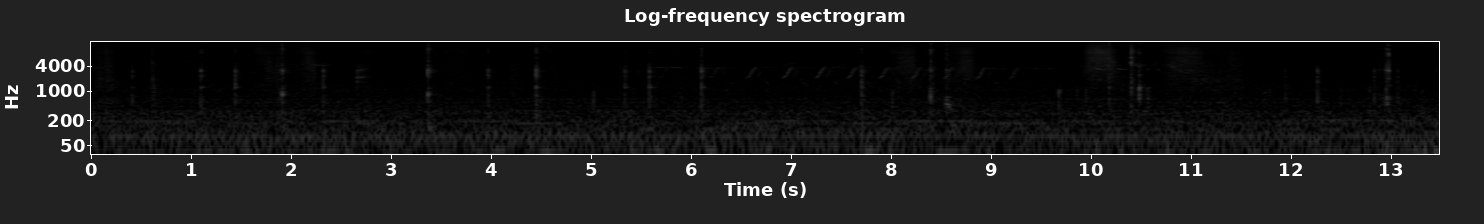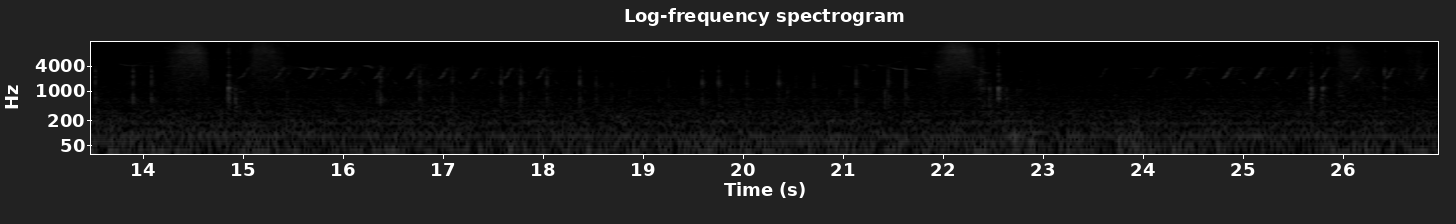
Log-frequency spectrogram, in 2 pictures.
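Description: A stylus taps and scratches on a tablet.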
